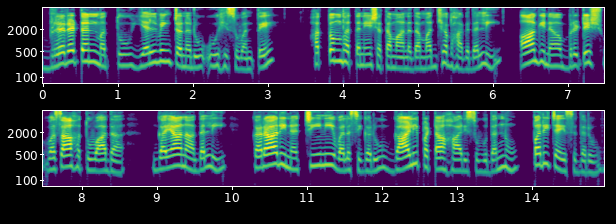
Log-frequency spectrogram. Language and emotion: Kannada, neutral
